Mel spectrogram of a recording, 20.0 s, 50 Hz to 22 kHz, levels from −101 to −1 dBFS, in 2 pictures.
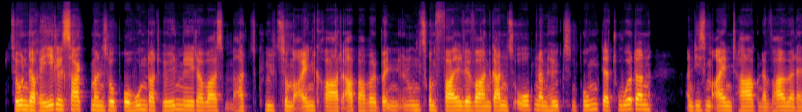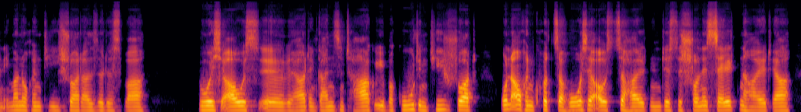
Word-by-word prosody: So 150 - +6
in 155 - +4
der 145 -2 +6
Regel 160 +5 +3
sagt 155 -1 +3
man 150 -1 +1
so 145 +1 +3
pro 140 -1 +3
100 155 -1 -1
Höhenmeter 150 -1 0
war 135 - +5
es 135 0 -6
hat's 130 +1 -9
kühlt's 150 0 -7
um 145 - 0
1 140 +1 +1
Grad 130 -2 +1
ab. - - +1
Aber 135 +1 0
bei 145 - -1
in 145 +1 -8
unserem 150 -1 -4
Fall 140 +2 +5
wir 145 -1 +3
waren 140 -1 +5
ganz 140 0 +2
oben, 155 +1 0
am 145 -1 +1
höchsten 145 0 -5
Punkt 160 +5 -4
der 140 - +4
Tour 160 +2 +1
dann, 165 -2 +3 0.4
an 140 - -6
diesem 145 0 -4
einen 140 0 +2
Tag, 130 +1 +2
und 130 - -13
dann 125 -1 -6
waren 135 +2 +3
wir 135 -1 0
dann 125 -1 -6
immer 140 +3 -5
noch 140 -1 -4
im 135 -1 -4
T-Shirt. 130 0 -5
Also, 125 +1 -5
das 125 -1 -11
war 125 0 -3 0.7
durchaus, 145 0 +3
äh, 135 -1 -1
ja, 130 +2 -3
den 135 -1 -10
ganzen 130 +1 -7
Tag 130 +2 -1
über 140 -2 -5
gut 155 +5 -4
im 135 -5 -4
T-Shirt 150 -1 +1 0.3
und 160 +1 +2
auch 160 - +4
in 145 -1 0
kurzer 150 -1 -1
Hose 150 +2 +1
auszuhalten. 135 -2 -1
Das 140 -1 -4
ist 140 - -3
schon 135 - -2
'ne 145 - -1
Seltenheit, 135 -3 -1
ja. 130 0 0
140 Hz, 215 wpm, -22 LUFS, 130-150 Hz, 0.7 s, So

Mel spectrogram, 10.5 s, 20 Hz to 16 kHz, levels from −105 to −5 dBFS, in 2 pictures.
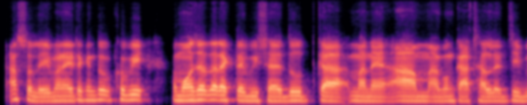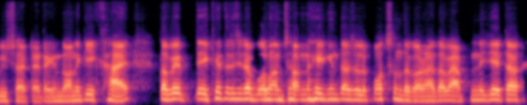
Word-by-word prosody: আসলেই 120 -7 -2
মানে 120 0 +1
এটা 135 - -2
কিন্তু 135 +2 -1 0.2
খুবই 145 0 +2 0.4
অ - - -4
মজাদার 140 +2 +5
একটা 130 0 -3
বিষয়। 120 -1 -1
দুধ 125 -1 -1
কা - - +6 0.3
মানে 115 -1 0 0.3
আম 115 -1 +4 0.2
এবং 115 +1 -5
কাঁঠালের 115 0 -1
যে 125 - -3
বিষয়টা, 115 -1 -5
এটা 110 - -4
কিন্তু 120 +1 -4
অনেকেই 140 +3 -2
খায়। 120 - +5 0.3
তবে 155 +1 +4 0.3
এই - - +2
ক্ষেত্রে 175 -1 -2
যেটা 170 +1 +4
বললাম 150 0 +3
যে - - -3
অনেকেই 155 +2 +1
কিন্তু 155 +1 -1
আসলে 145 -1 -1
পছন্দ 160 -1 -3
করে 120 -1 +1
না। - - 0
তবে 130 +1 +1
আপনি 140 +2 -9
যে - - +2
এটা 145 - +3
135 Hz, 210 wpm, -23 LUFS, 120-150 Hz, 0.4 s, কা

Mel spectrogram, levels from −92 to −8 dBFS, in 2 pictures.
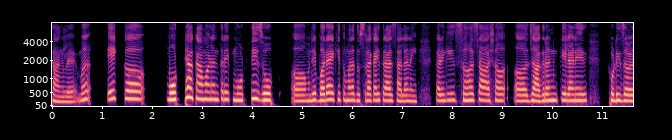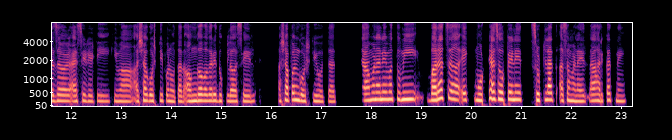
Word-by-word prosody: चांगल 185 -4 -4
आहे. 175 +1 -6
मग 255 +3 -1 0.5
एक 295 0 -3
अ, 275 -2 +4 0.6
मोठ्या 260 +7 +6
कामानंतर 265 -2 +1
एक 260 -1 0
मोठी 235 +5 +1
झोप, 240 0 +2 0.4
अ, - - -7 0.2
म्हणजे 215 +3 0
बरं 225 +2 +3
आहे 250 -1 +3
की 255 - -4
तुम्हाला 235 -1 -1
दुसरा 225 0 -3
काही 230 +1 -1
त्रास 220 -2 0
झाला 205 -1 -2
नाही. 200 -1 -5 0.4
कारण 220 -1 -2
की 235 +1 -4
सहसा 235 0 0
अशा 220 +1 -3 0.2
अ, 210 0 -1
जागरण 225 +2 +2
केल्याने 220 -1 0 0.6
थोडी 225 -1 +2
जळजळ, 210 -1 0
ॲसिडिटी 200 -1 -5
किंवा 195 -1 -4 0.2
अशा 220 +3 -1
गोष्टी 210 +1 -2
पण 205 - -2
होतात. 190 0 -3
अंग 205 +1 +2
वगैरे 215 0 +2
दुखलं 200 -1 -2
असेल, 195 -1 -4 0.5
अशा 230 +3 +1
पण 245 -1 +4
गोष्टी 205 0 -2
होतात. 190 -1 -4 0.5
त्या 230 0 +1
मानाने 260 +1 +4
मग 265 0 +3
तुम्ही 265 +2 +4 0.2
बरंच 275 +7 +5
एक 250 -3 +1 0.2
मोठ्या 250 +5 +3
झोपेने, 255 -1 +4 0.3
सुटलात 245 +1 +2
असं 220 +1 -1
म्हणायला 200 +1 -1
हरकत 220 +2 -2
नाही. 200 -1 -4
225 Hz, 145 wpm, -20 LUFS, 205-250 Hz, 0.6 s, मोठ्या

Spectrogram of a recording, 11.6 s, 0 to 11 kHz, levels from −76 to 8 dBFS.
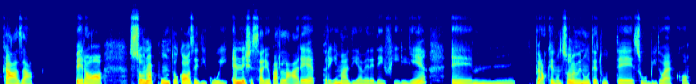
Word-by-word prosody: casa, 180 - +4 0.7
però, 210 +2 +4 0.4
sono, 215 +2 +5
appunto, 205 -4 +1
cose 200 -3 +4
di 180 +1 -8
cui 190 -4 -6
è 215 - +2
necessario 185 -4 +4
parlare 185 +6 0
prima 175 0 -2
di 170 +1 -6
avere 170 -1 -4
dei 165 0 -7
figli 165 - -3 0.4
e 190 -4 -1
mhmm, 95 - -5 0.3
però, - - +2
che 210 - -3
non 170 -1 -4
sono 195 +2 +2
venute 180 0 0
tutte, 180 -1 -3
subito, 175 -1 -6
ecco. 165 0 -4
180 Hz, 130 wpm, -23 LUFS, 170-200 Hz, 0.7 s, sono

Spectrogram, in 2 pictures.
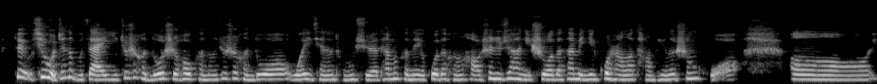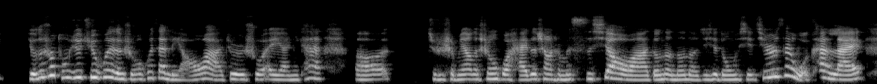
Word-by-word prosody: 对， 310 -7 +2
其 - - -10
实 345 - +5
我 - - +7
真 295 +3 -4
的 330 - 0
不 220 - -3
在 215 -1 +2
意。 220 0 -2
就 295 - -7
是 315 - -4
很 255 -7 -2
多 240 +4 +4
时 255 -2 +1
候， 245 0 +2
可 240 - -8
能 220 +1 -3
就 270 - -5
是 270 +1 -3
很 230 -5 -3
多 235 +2 +2
我 220 +1 +1
以 240 - +1
前 220 -1 -5
的 220 - -2
同 220 0 -5
学， 210 -2 -2
他 245 +4 -5
们 260 +1 -1
可 245 - -4
能 225 0 0
也 215 - 0
过 245 +3 +3
得 240 0 -3
很 220 0 -5
好， 220 -1 -6
甚 265 +4 +1
至 255 - +3
就 250 - -6
像 255 -3 +1
你 215 - -2
说 225 +1 +1
的， 225 - -1
他 250 +3 -1
们 235 -2 +2
已 - - -1
经 230 0 -1
过 260 +2 +2
上 225 -2 -2
了 225 - -2
躺 215 -2 -7
平 220 +1 -3
的 235 - -1
生 265 +4 -2
活。 355 - -7 0.5
呃， 220 -2 -2 0.4
有 240 - +6
的 320 - +2
时 415 - +2
候 425 - +6
同 315 0 -1
学 325 +1 +5
聚 330 0 +5
会 325 -1 +3
的 255 - +5
时 235 - -3
候 240 - -4
会 295 +4 -6
在 290 -1 +1
聊 220 0 -3
啊， 255 -6 0
就 240 +3 +2
是 230 - +3
说- 230 0 -3
哎 230 - -3
呀， 220 -1 -1
你 215 - -2
看， 265 +3 -4 0.3
呃， 225 +1 -3 0.4
就 235 - -7
是 220 - -2
什 230 +1 -3
么 225 - -1
样 235 0 0
的 230 - -2
生 250 +2 +1
活， 235 -2 +1
孩 215 -1 -1
子 240 - +4
上 240 -1 -2
什 220 - -3
么 220 +1 0
私 255 +2 -5
校 255 -2 +2
啊 210 -1 +2
等 215 +1 0
等 235 -2 0
等 215 +1 0
等 215 -2 -2
这 215 +1 -5
些 235 - +2
东 220 0 -1
西。 225 0 -5
其 265 +8 -7
实 350 +2 +5
在 405 +1 +1
我 435 +7 +1
看 315 -6 +3
来， 225 +3 +6
230 Hz, 375 characters per minute, -20 LUFS, 220-255 Hz, 0.5 s, 我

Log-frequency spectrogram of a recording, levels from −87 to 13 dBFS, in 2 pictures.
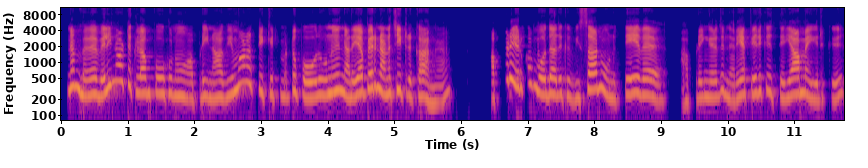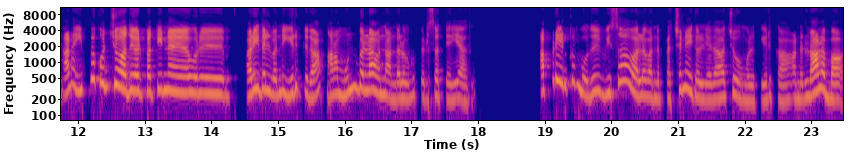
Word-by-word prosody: நம்ம 325 -8 +3 0.2
வெளிநாட்டுக்கெல்லாம் 340 - +1
போகணும் 250 -3 -2
அப்படின்னா 215 0 -5 0.2
விமான 320 - +1 0.2
டிக்கெட் 255 -3 -5
மட்டும் 255 +5 -5
போதும்னு 240 +5 +1 0.2
நெறைய 220 +3 +4
பேர் 320 +2 +6
நினைச்சுட்டு 260 +1 +1
இருக்காங்க. 220 -6 -2 0.9
அப்படி 210 - -1
இருக்கும்போது 315 -8 -1
அதுக்கு 240 -1 -4
விசான்னு 310 +10 +2
ஒண்ணு 210 -3 -6 0.2
தேவை 245 -1 +4 0.6
அப்படிங்கிறது 215 +6 -5
நெறைய 205 +5 +1
பேருக்குத் 265 +1 -3
தெரியாம 250 +5 +3
இருக்கு. 200 0 -9 0.2
ஆனா 280 - +3
இப்ப 395 +12 -3
கொஞ்சம் 370 -2 +4
அதைப் 290 -2 +4
பத்தின 295 +2 +2 0.4
ஒரு 265 0 0 0.7
அறிதல் 300 +1 +4
வந்து 265 +3 -2
இருக்குதான். 250 -8 -3
ஆனா 240 +2 -1
முன்பெல்லாம் 305 +1 +2 0.2
அந்த 205 0 -4
அளவுக்குப் 210 +3 -7
பெருசா 215 +3 -7
தெரியாது. 195 -2 -6 1.1
அப்படி 290 +12 0
இருக்கும்போது 330 - -4 0.2
விசாவால 275 - 0
வந்து 210 -1 -7
பிரச்சனைகள் 230 +1 -3
எதாச்சும் 215 +4 -4
உங்களுக்கு 185 -1 -9
இருக்கா? 195 -3 -9 0.2
அதனால 230 +10 +3
ப - - +2
250 Hz, 125 wpm, -24 LUFS, 215-295 Hz, 1.1 s, பேர்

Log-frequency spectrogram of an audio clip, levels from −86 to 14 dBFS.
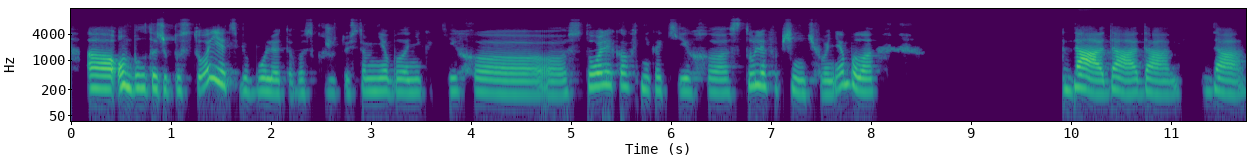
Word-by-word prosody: а, 215 -1 +8
он 245 +2 +6
был 220 0 0
даже 210 -2 0
пустой, 365 - 0
я 285 -5 +4
тебе 255 -8 -11
более 180 -1 -1
того 165 0 -13
скажу. 170 0 -17
То 170 - -16
есть 170 - -17
там 185 0 -4
не 190 0 -1
было 180 0 -5
никаких, 180 +2 -9
э, 160 -3 -2
э, - - -14
столиков, 240 +7 -1
никаких, 190 -3 -7
э, 175 -1 -4
стульев, 245 +8 -2
вообще 215 -3 -5
ничего 165 -1 -6
не 220 +10 -3
было. 200 -9 +1 1.9
Да, 205 -5 +7
да, 175 -1 +2
да. 165 -3 -2 0.3
Да. 180 -4 -2
185 Hz, 155 wpm, -22 LUFS, 170-215 Hz, 1.9 s, а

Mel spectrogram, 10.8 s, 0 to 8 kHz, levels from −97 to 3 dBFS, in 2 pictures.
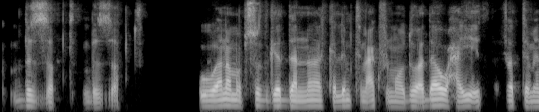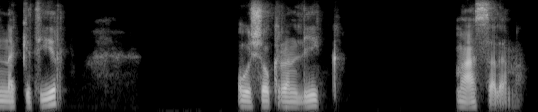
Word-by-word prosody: بالضبط، 110 0 -1
بالضبط، - - -7 0.6
وأنا 110 +2 +4
مبسوط 115 +2 0
جدًا 110 0 +3
إن 105 +1 0
أنا 110 0 +2
اتكلمت 110 +1 -4
معاك 105 +2 +1
في - - -10
الموضوع 100 +1 +1
ده، 120 +3 +5
وحقيقي 105 -3 +2
استفدت 100 - -6
منك 100 0 -2
كتير. 120 +9 -1 1.7
وشكرًا 100 -1 +2
ليك. 105 +4 -5 1.1
مع - - +5
السلامة. - - -1
110 Hz, 110 wpm, -27 LUFS, 100-115 Hz, 1.7 s, ده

